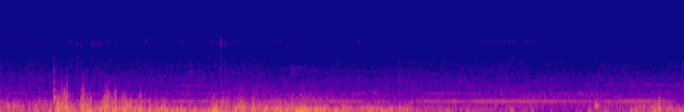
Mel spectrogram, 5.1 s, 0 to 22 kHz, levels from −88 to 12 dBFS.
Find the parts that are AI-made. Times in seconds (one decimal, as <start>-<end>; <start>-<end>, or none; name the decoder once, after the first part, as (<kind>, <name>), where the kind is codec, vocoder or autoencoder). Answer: 1.7-3.2 (codec, SNAC); 3.9-4.5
